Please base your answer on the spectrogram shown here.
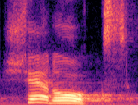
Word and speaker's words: xerox: esse caso gente ó terminou em x não tem acento É oxítono então a pronúncia é xerox acontece que neste caso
